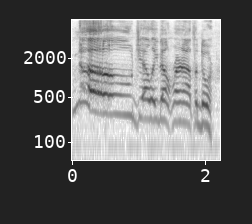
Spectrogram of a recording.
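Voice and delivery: high, loud mock-desperate cry; anguished call. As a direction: cry out after a runaway pet, hammed up. Retold cry to a fleeing cat.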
